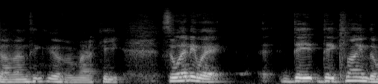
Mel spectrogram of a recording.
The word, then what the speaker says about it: Marquis: But I do you not pronounce this Marcus? Marquis? No. No? So he's the Mark. The Marquis. The Marquis. Are you serious? Yes, it's a Marquis.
